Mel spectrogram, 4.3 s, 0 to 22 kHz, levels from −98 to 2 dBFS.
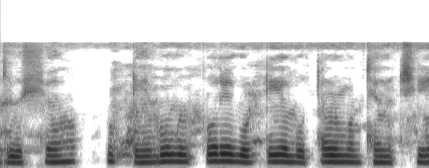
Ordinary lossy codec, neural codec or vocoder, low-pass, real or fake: none; codec, 16 kHz, 2 kbps, FreqCodec, larger model; none; fake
